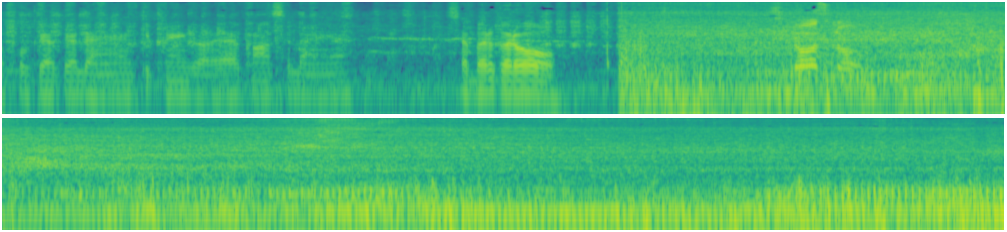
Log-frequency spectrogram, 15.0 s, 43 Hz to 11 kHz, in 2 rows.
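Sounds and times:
street traffic: 0.0s - 15.0s
small engine droning: 4.6s - 15.0s.

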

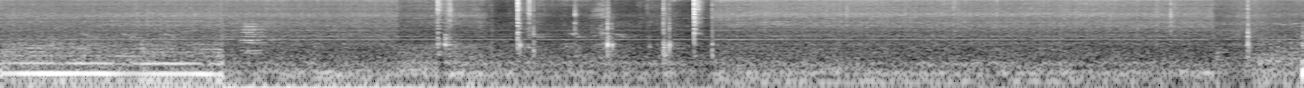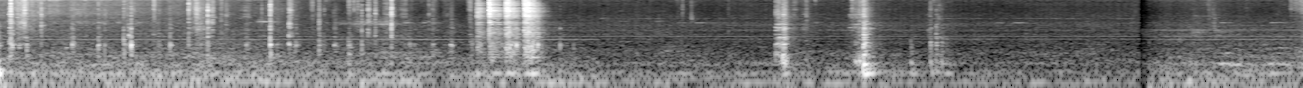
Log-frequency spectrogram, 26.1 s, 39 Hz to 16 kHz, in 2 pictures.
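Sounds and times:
metal spoon scraping steel pan: 13.1s - 18.5s.

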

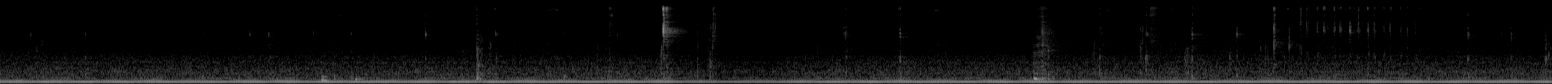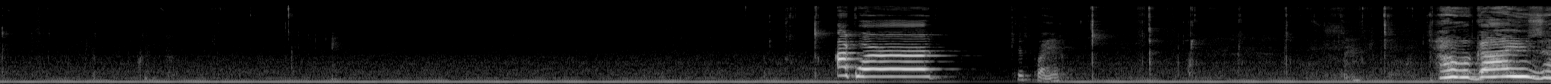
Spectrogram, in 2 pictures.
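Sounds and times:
steady low hum: 0.0s - 31.0s
mouth chewing: 10.9s - 19.0s, 26.3s - 29.9s.

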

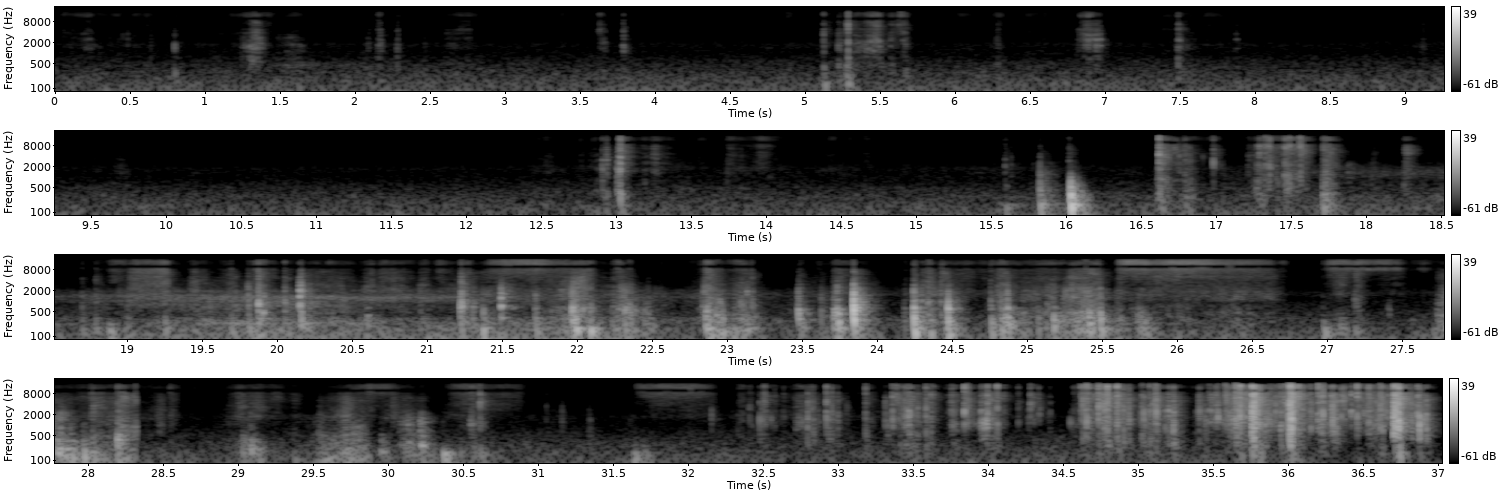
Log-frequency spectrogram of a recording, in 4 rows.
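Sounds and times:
packaging crinkling: 32.4s - 37.0s.

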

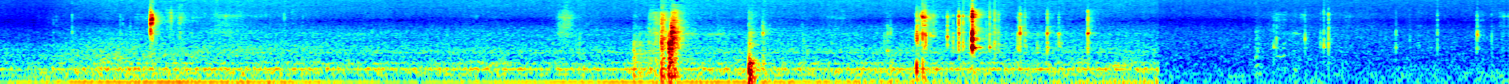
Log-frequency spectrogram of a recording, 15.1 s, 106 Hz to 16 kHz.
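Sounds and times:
steady low hum: 0.0s - 11.7s
plastic rattle: 9.2s - 11.0s, 12.7s - 15.0s
plastic syringe parts clicking: 9.2s - 11.0s.

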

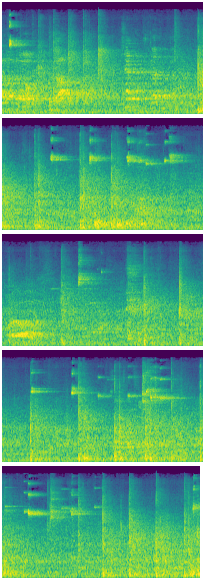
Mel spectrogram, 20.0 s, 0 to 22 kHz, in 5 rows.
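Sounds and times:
basketball bouncing on wooden floor: 3.9s - 7.1s, 13.6s - 16.4s, 17.6s - 20.0s
voices: 7.7s - 11.0s.

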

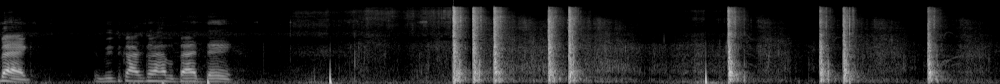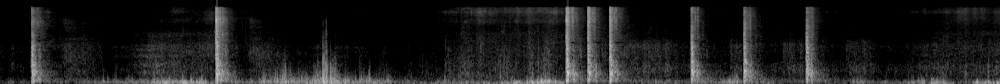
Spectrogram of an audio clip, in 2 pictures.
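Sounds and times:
rifle shots: 4.5s - 6.6s, 7.2s - 10.9s, 12.1s - 12.6s, 15.6s - 18.5s.

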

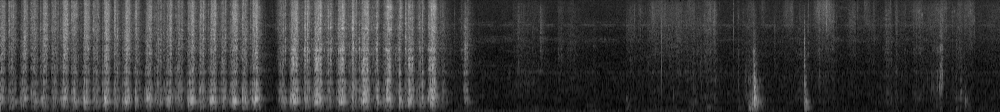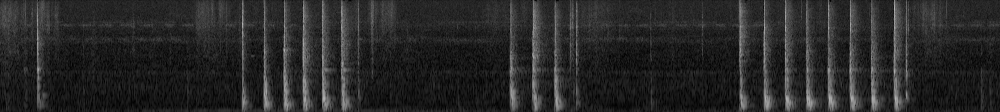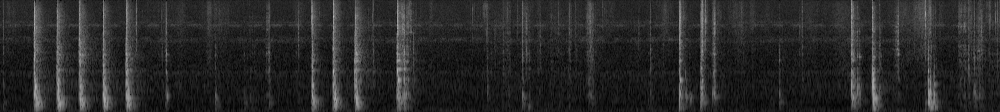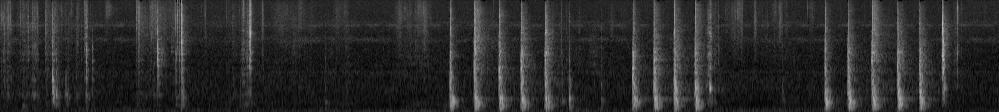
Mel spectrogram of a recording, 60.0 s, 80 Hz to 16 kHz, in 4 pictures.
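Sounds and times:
knife chopping bamboo: 18.6s - 20.4s, 26.1s - 28.7s, 30.5s - 32.1s, 34.6s - 36.2s, 51.7s - 53.6s, 54.5s - 55.7s, 57.4s - 59.2s.

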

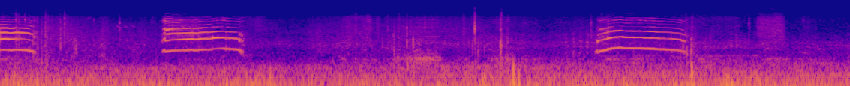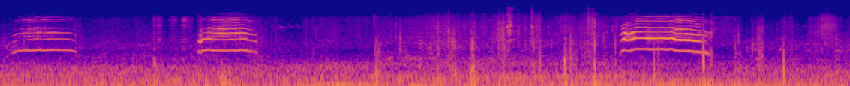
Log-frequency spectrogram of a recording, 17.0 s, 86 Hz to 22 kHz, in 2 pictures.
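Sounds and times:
cat meowing: 0.0s - 0.4s, 1.6s - 2.5s, 5.9s - 6.9s, 8.6s - 9.3s, 10.4s - 11.2s, 14.7s - 15.7s.

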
